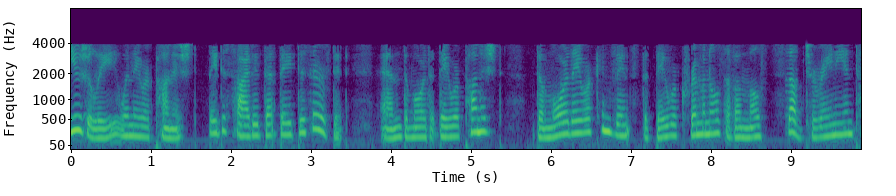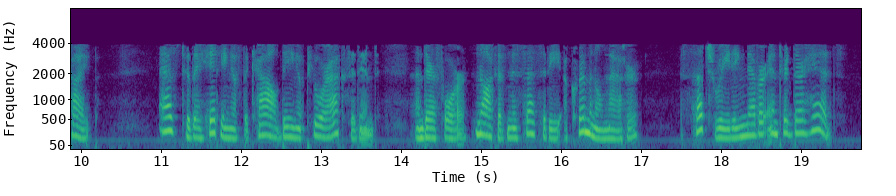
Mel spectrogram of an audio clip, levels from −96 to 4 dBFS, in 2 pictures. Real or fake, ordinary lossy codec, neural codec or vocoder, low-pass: real; AAC, 16 kbps; none; 7.2 kHz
